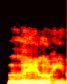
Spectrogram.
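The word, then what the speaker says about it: לֵאלֹהִים: the preposition plus Elohim if it's leim leim is the way you would correctly pronounce it that's to one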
